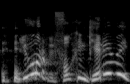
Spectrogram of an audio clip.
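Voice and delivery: very high, loud, put-on Irish accent. Speaker showing what they'd say to someone in public, Irish accent. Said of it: "I'll do it in an Irish accent".

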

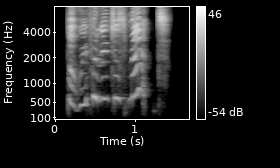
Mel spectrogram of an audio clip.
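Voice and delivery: very high, startled, alarmed pigeon coo. Charlie answers Jean-Claude, who has just asked her to fly away: cooing in alarm. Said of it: "Charlie cooed in alarm".

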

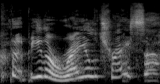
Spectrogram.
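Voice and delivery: high whining voice. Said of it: "says Jacuzzi in his normal".

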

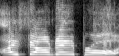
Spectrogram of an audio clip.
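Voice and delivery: shrill, very high-pitched, loud shouted yell. Recounting a scene, quoting what one person yelled out, retelling a yell. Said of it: "dumbass Drew over here yells".

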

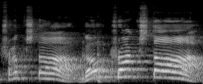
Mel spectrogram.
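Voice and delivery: put-on very high, swooping, wild cheering scream. Retelling how dad cheered at his first wrestling show: imitating screaming at the top of lungs. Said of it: "He was screaming".

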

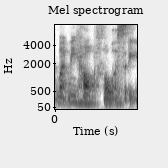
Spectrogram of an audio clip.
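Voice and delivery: plain

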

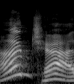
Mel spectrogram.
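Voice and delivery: loud, overcharged, mock way too much energy. Retelling a take after asking for energy, imitating Chad, too much energy. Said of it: "that's too much energy".

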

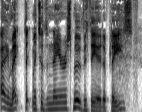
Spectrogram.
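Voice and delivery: failed put-on British accent, high-pitched. Imagining what he'd say using public transportation: bad British accent. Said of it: "For whatever that accent was that [name] just tried to do".

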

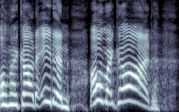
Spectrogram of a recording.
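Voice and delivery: panicked, frantic outcry at very high pitch. Narrating a scene where Dr. Smith kneels by a man who just dropped, frantic Dr. Smith cry. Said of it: "Smith frantically looks at him".

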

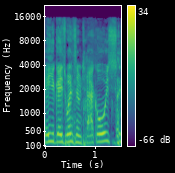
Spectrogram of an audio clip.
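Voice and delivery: put-on northern Midwest accent.

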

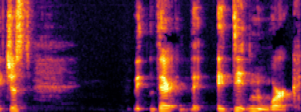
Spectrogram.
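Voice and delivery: ordinary delivery

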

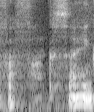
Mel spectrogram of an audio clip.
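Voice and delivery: unvoiced, whispered mutter.

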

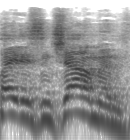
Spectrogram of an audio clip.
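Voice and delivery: put-on halting actor voice. Retelling a host introducing a band: Christopher Walken impression. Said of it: "he's like".

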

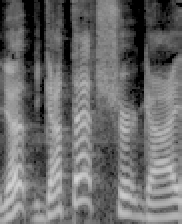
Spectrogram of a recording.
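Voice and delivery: chipper, easygoing, cheerful upbeat voice. Imitating a character's upbeat attitude: imitating cheerful upbeat guy.

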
